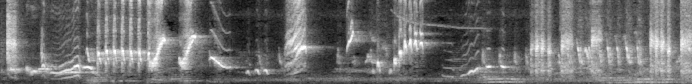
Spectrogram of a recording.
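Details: Long-tailed shrike (cendet) song used as a master recording to prompt and train other birds, full of rich fill phrases: fast, varied medley of whistled slurs, trills and harsh buzzy bursts, almost continuous with brief pauses.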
